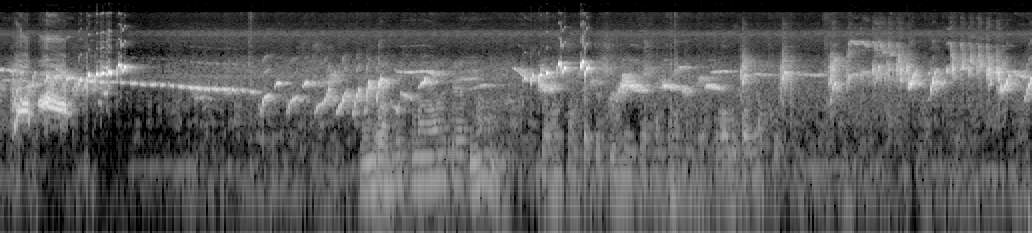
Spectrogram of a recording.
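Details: Magpie-robin that never sang before, vocalizing after hearing recorded song: loud sweeping whistles, rapid warbled runs and high trills, with faint low murmuring in the middle.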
